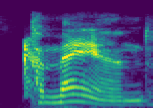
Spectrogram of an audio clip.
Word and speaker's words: command: Okay, now that last word is pronounced command with the stress at the very end.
